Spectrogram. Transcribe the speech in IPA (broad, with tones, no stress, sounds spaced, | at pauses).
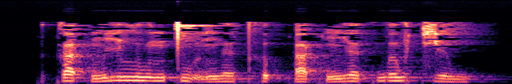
k a˨˩ t̚ m i˧ l u˧ n t̪ ṵ˧˨ ə̯ ŋ ɛ̤˨˩ t̪ʰ ə˨˩ p̚ ʔ a˨˩ k̚ ɲ ɛ̤˨˩ k w ə˧ w t͡ɕ e̤˨˩ w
